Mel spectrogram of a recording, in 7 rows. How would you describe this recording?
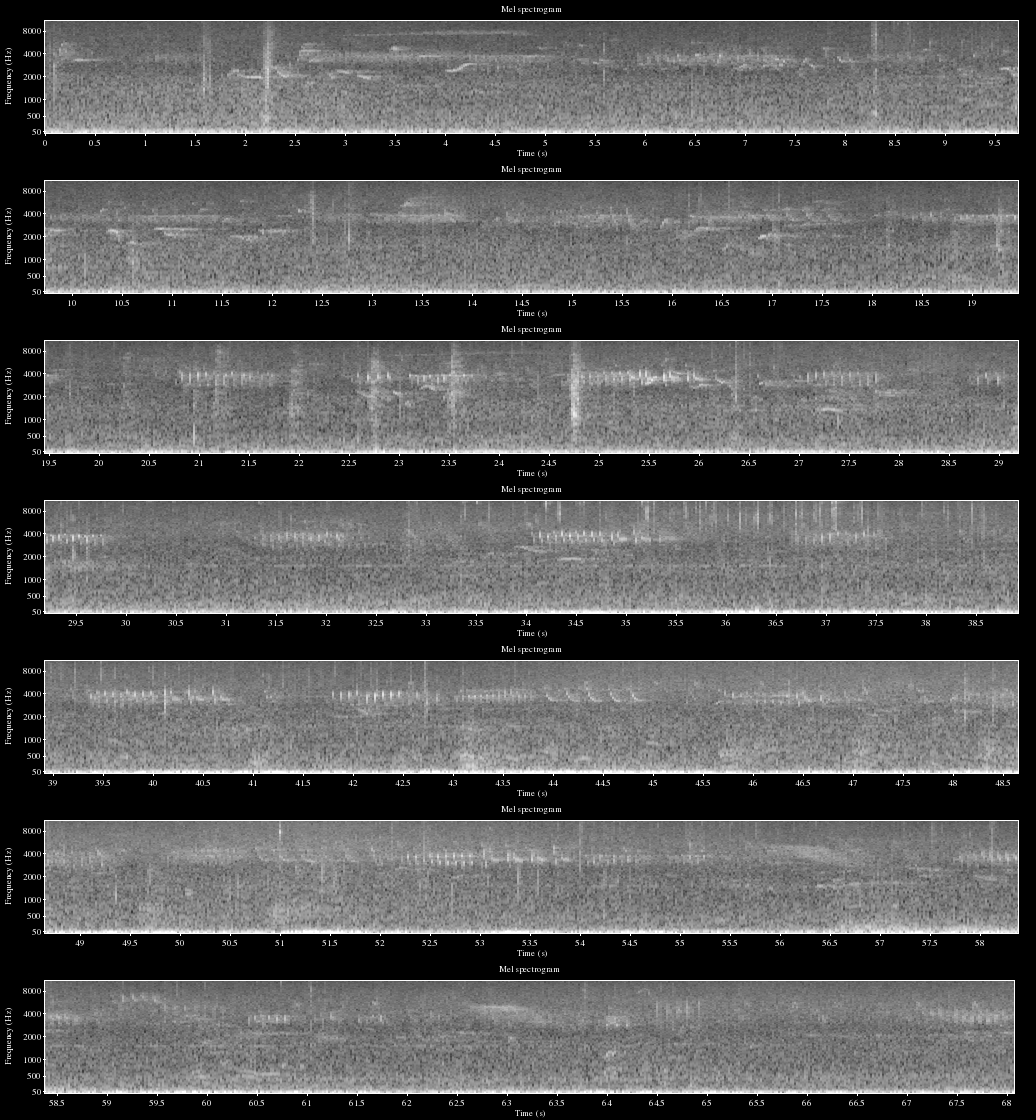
short walk over the cemetery of Esch-sur-Alzette, (Sony PCM D50, Primo EM172)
